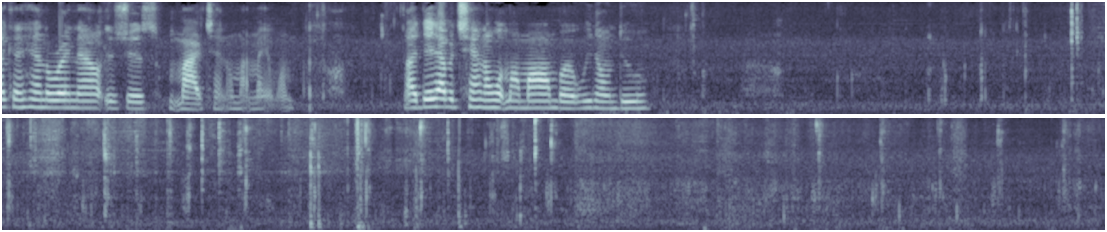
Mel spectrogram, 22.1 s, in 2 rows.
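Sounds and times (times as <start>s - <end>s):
person chewing with wet smacks: 3.0s - 4.0s, 6.7s - 7.2s, 7.8s - 16.8s, 17.8s - 22.0s.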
